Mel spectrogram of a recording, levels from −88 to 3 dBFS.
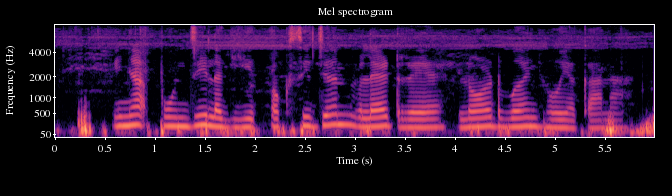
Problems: background sounds at intervals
